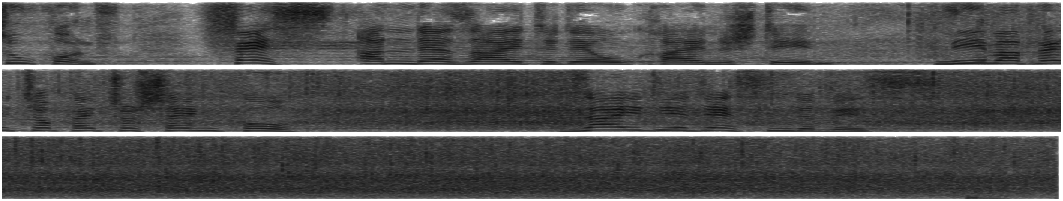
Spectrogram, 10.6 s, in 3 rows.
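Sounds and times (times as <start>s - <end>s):
speech: 0.0s - 6.8s
long applause from a large crowd: 4.1s - 10.5s.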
